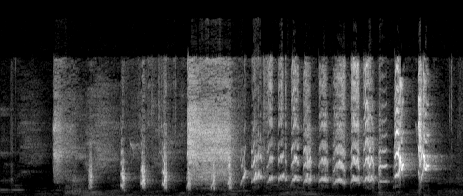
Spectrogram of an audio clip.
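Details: Cucak kombo delivering tembakan-style bursts meant to provoke other birds to sing: a few separate high notes and a harsh hiss, then a quick run of doubled buzzy chirps ending in two loud shrill notes.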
